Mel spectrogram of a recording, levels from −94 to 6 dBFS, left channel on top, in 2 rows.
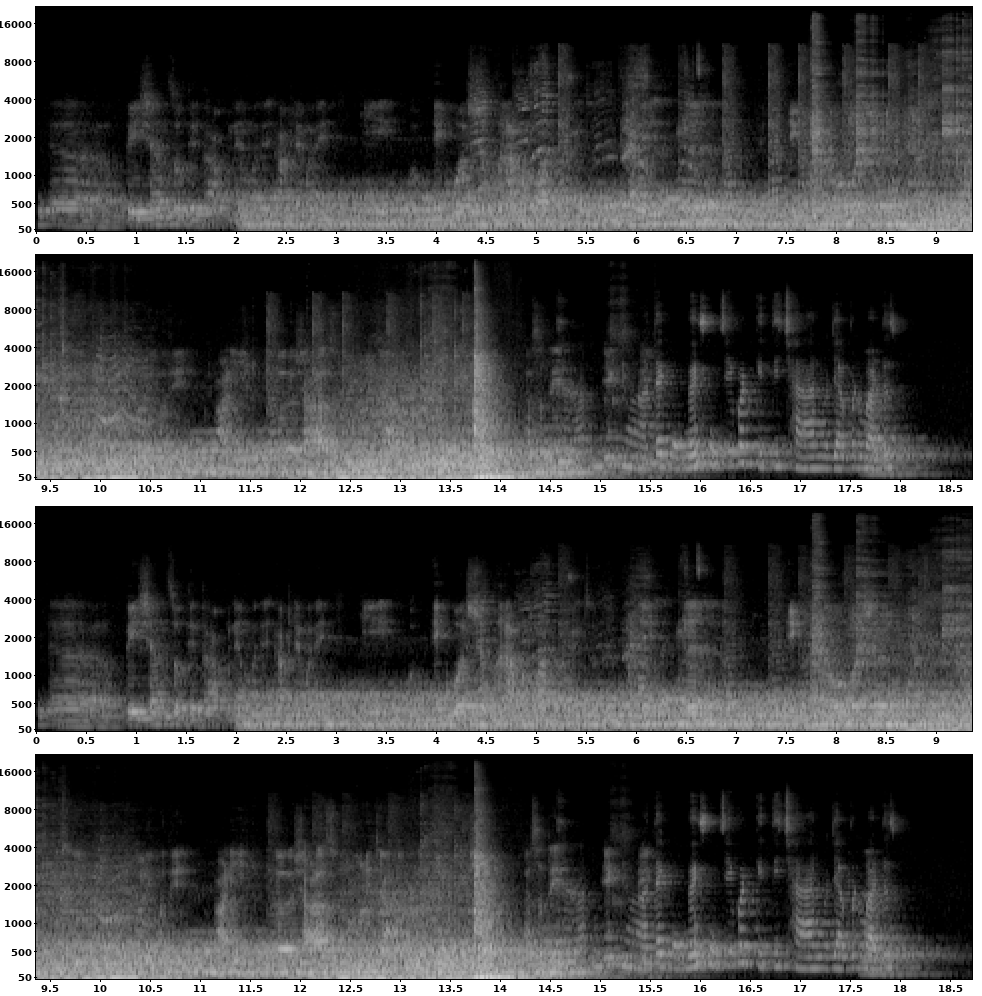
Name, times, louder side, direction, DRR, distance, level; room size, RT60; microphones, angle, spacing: voice 1, 0.1-2.9 3.2-6.2 6.4-7.2 7.5-9.9 10.1-13.8 14.2-14.7 15.0-15.5 17.6-17.8, right 2 dB, 65° right, 1 dB, 0.8 m, -39 dB
sound 1, 2.0-14.7, right 1 dB, 85° right, 0.4 m, -33 dB
sound 2, 4.3-7.1 7.3-8.3 8.5-10.6 11.7-11.9 12.1-12.6 12.9-13.1 13.3-13.8, left 3 dB, 85° left, 0.4 m, -44 dB
voice 2, 5.9-6.5 14.6-18.0, equal, ahead, 3 dB, 0.3 m, -41 dB
Truck / Door, 7.3-10.8 11.9-14.4 15.1-15.2 15.4-15.5, equal, 50° left, 0.7 m, -26 dB
4.6 x 2.5 x 2.9 m, 1.2 s
head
